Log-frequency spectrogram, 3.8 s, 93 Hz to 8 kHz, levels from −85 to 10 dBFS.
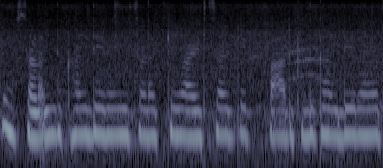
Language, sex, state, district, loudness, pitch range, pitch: Hindi, female, Bihar, Vaishali, -39 LUFS, 215-230 Hz, 220 Hz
